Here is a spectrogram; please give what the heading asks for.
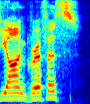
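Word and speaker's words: Ioan Gruffudd: spelled all up but it's pronounced John Griffiths is it Mr Fantastic yes Mr Fantastic I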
